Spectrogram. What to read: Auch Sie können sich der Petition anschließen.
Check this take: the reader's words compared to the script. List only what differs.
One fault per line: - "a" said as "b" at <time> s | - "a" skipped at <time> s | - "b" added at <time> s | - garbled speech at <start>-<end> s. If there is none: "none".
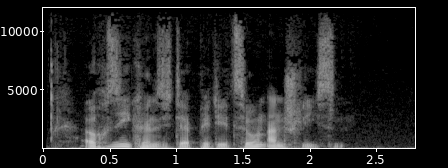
none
